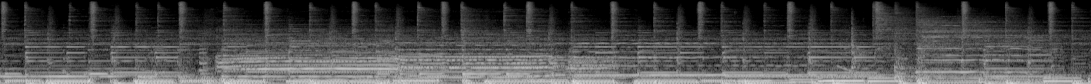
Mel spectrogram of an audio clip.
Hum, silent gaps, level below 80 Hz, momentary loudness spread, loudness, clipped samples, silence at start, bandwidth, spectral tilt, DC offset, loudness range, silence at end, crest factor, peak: none; none; -22 dBFS; 4 LU; -18 LUFS; under 0.1%; 0 s; over 20 kHz; -7 dB/octave; under 0.1%; 1 LU; 0 s; 14 dB; -2 dBFS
